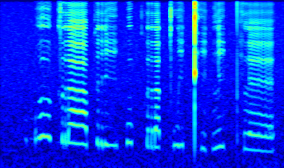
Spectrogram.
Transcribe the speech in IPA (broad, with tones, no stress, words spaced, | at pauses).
bɤː˥˩kraː˧ priː˧po˥˩k̚ ra˦˥t̚kwi˥˩t̚kʰi˨˩t̚li˥˩ʔ pʰlɛː˨˩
